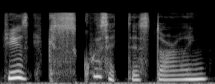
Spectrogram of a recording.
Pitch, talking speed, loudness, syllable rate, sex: 250 Hz, 140 wpm, -17 LUFS, 5.2 syllables/s, female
